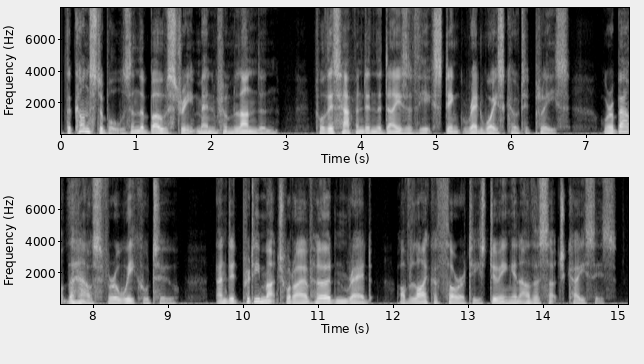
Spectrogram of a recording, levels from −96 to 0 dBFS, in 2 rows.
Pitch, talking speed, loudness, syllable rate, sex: 105 Hz, 180 wpm, -21 LUFS, 5.0 syllables/s, male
